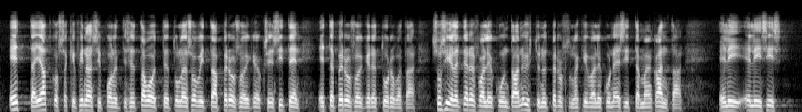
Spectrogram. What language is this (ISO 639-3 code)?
fin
